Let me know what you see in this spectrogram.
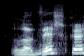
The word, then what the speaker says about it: Laviska: The how do you say his first name? – LaViska Chenault. You better get used to saying that.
